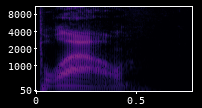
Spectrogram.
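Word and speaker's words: Blough: By the way, what's interesting, Drew Locke and David Blau, you have to think of it. It rhymes with when the bow breaks.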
